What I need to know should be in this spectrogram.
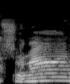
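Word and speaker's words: Sherrone: Shiron. Shiron Moore. My Michigan's coach, aren't you? Yeah. This brother, Chiron, Chiron, whatever your name is.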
